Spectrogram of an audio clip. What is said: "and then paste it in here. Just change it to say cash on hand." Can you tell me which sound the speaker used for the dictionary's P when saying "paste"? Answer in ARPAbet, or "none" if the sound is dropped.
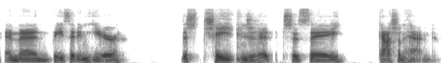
B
